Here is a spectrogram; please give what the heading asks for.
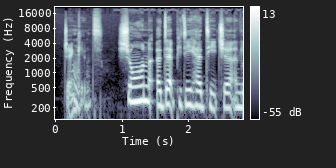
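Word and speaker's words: Siôn: his name is um his name is sean but it's written s-i-o-n which is the welsh welsh spelling of sean so i just tripped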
